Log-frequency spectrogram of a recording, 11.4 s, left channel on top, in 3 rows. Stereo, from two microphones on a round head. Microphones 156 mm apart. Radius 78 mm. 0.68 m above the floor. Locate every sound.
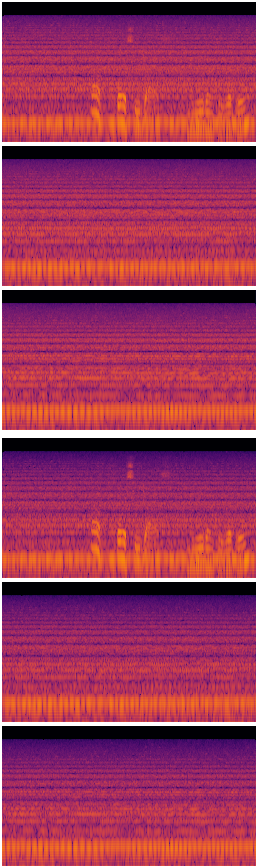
0.0 s a drone: 30° left (ahead or behind)
1.3 s a man speaking: 5° right (ahead or behind)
